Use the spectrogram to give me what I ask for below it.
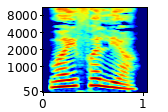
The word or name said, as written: ವೈಫಲ್ಯ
